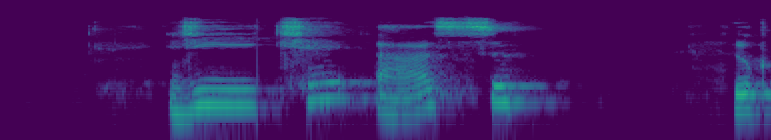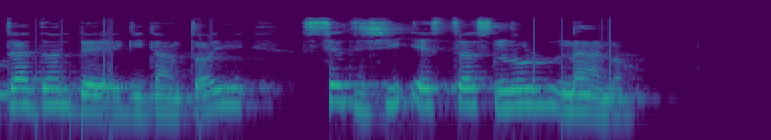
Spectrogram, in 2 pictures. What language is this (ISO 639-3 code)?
epo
